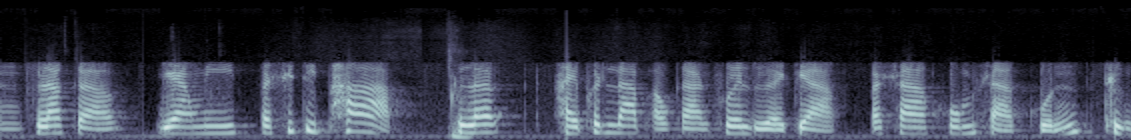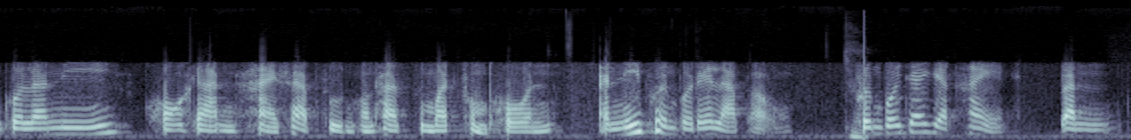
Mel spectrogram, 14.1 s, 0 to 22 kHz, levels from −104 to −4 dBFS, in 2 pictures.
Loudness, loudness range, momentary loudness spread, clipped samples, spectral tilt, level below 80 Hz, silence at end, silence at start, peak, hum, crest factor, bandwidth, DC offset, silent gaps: -29 LUFS; 2 LU; 7 LU; under 0.1%; -7 dB/octave; -68 dBFS; 0.15 s; 0 s; -10 dBFS; none; 18 dB; 8 kHz; under 0.1%; none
